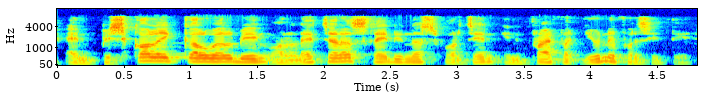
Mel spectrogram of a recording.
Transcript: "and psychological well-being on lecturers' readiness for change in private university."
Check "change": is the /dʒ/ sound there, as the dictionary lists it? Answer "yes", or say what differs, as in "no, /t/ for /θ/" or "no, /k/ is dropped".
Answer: no, /dʒ/ is dropped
